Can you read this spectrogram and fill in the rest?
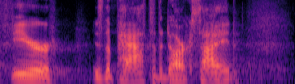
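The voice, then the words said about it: Poor Yoda character voice. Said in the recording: “It's a terrible accent, sorry. Should have practiced that.”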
